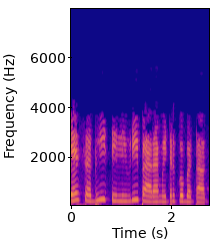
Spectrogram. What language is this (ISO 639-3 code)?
hin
